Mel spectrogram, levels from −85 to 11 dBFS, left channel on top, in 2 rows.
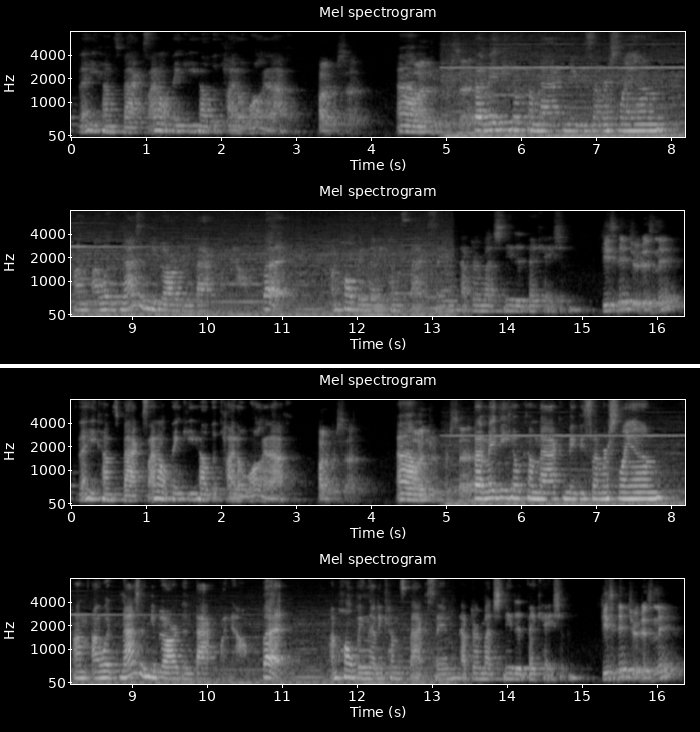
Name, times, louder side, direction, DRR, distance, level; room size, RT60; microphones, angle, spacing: voice 1, 0.1-2.9 4.3-4.8 5.4-7.9 8.2-11.0 11.6-14.9, right 5 dB, 50° right, 10 dB, 0.3 m, -25 dB
voice 2, 3.3-3.8 4.4-5.3 15.3-16.2, right 3 dB, 80° right, 2 dB, 0.7 m, -30 dB
sound 1, 4.9-13.3, left 2 dB, 40° left, 0.4 m, -36 dB
3.8 x 2.8 x 3.8 m, 0.79 s
head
